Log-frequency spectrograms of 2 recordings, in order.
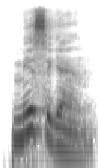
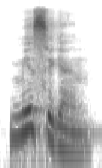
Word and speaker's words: Michigan: Michigan. Stress on a personal level. Me. Michigan. Michigan. It's not gun. It's g.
